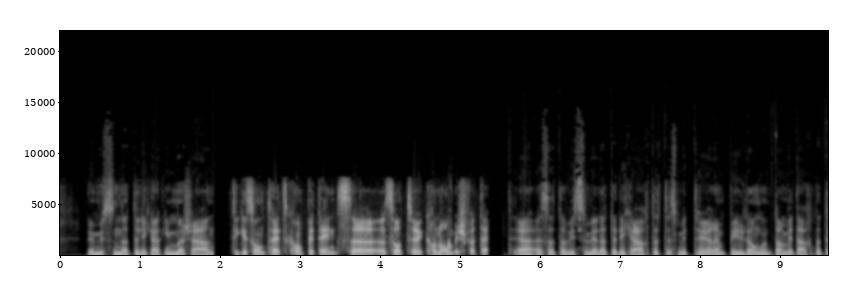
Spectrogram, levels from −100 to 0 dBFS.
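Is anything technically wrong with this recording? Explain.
Yes. From 1.92 to 5.55 s, just after "müssen natürlich auch immer", the speech turns dull and shifts in level by about 5 dB, with a short gap of about 200 ms at the switch, nothing above 7.6 kHz, and a faint new noise floor. It likely comes from an input switched to a poorer device, which passes a narrower band. Brief glitches at 4.85–4.94 s, at 6.44–6.53 s just before "wir natürlich auch dass", and at 8.87–8.95 s after "dass das mit höheren" are corrupt frames decoded. Damaged bits put energy at the wrong frequencies across a few frames each time. The first burst is loud, the second moderate, and the third very faint.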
